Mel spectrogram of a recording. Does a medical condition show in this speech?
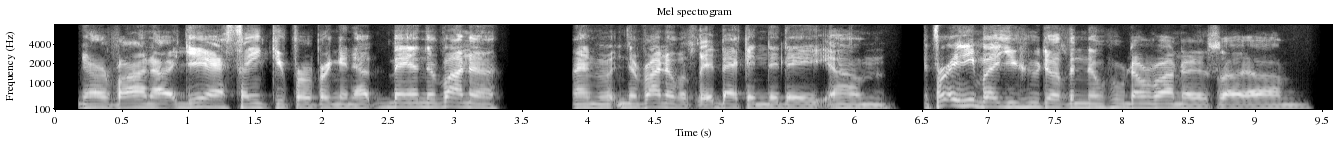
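Yes: cerebral palsy; very mild cerebral palsy, walks with a walker, no power chair needed.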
